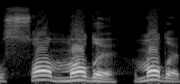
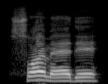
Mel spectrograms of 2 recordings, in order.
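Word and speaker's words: الصمد: Okay, now keep in mind, guys, this meme is a light letter. Okay, don't make the mistake of pronouncing this heavily because of the sad. Okay, that is not allowed. So don't say Allahu samad because you said sa, you have to say ma. Okay, don't do that. So keep it light, keep it nice and light. Okay, so you go Allahu samad samad, Allahu samad. Okay, that's how you should pronounce it.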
